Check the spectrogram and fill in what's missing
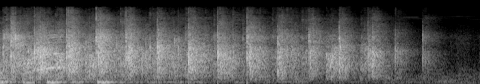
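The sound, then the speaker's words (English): An audience claps for a guest arriving on stage, in a steady, rhythmic beat: about a dozen loud, sharp claps in quick succession that gradually taper off and stop. “Let's give a round of applause for old guy in the building.”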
